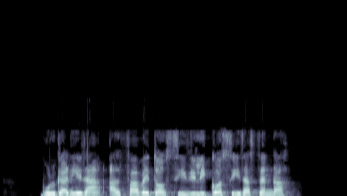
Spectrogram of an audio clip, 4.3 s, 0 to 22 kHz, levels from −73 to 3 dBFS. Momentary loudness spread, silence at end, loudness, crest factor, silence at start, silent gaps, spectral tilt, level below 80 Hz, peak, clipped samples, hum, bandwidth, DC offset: 6 LU; 0.75 s; -13 LUFS; 14 dB; 0.5 s; none; -5 dB/octave; -56 dBFS; 0 dBFS; under 0.1%; none; 7.8 kHz; under 0.1%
